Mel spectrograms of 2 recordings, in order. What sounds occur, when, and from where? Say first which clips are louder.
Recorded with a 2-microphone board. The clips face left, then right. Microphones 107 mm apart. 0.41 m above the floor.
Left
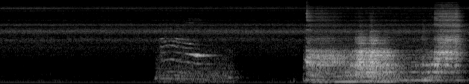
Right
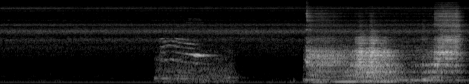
1.5 s a cat meowing: right 1 dB; 50° right (ahead or behind), 2 m
3.0 s a running tap: left 3 dB; 15° left (ahead or behind), 0.8 m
